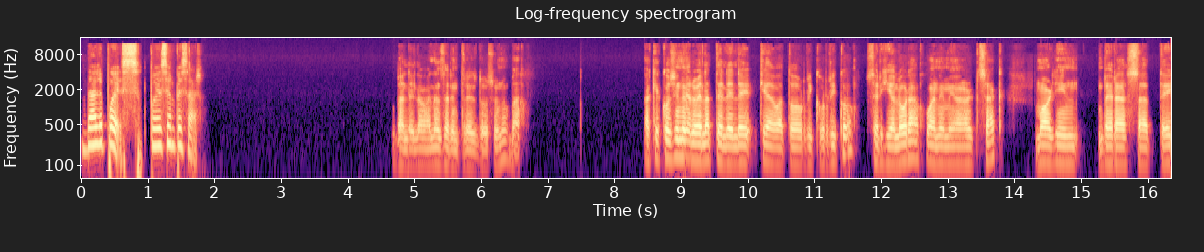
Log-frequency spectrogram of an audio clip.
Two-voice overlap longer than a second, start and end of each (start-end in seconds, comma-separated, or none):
none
